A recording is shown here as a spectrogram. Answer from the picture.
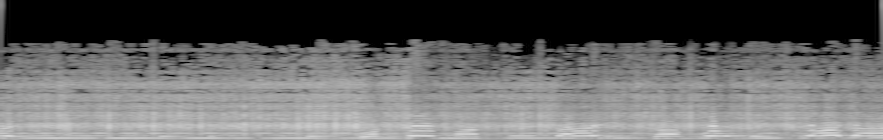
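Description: An old recording of a Bengali song: a steady held drone note with a melody above it that glides and bends between notes. A low steady hum runs underneath.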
